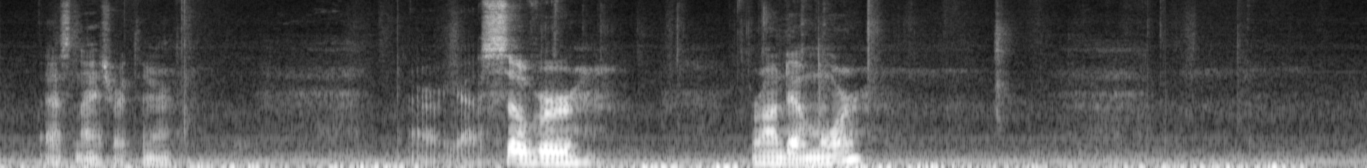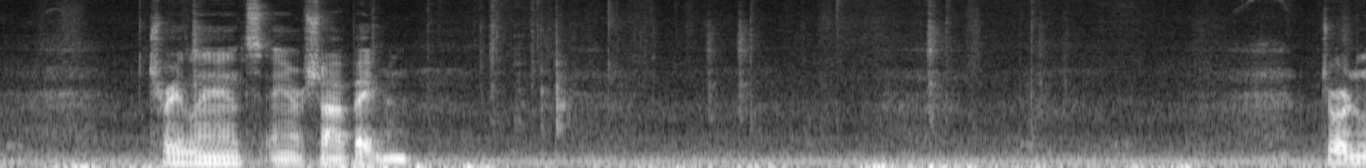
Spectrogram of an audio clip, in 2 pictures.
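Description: Trading cards shuffle and flick softly.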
